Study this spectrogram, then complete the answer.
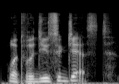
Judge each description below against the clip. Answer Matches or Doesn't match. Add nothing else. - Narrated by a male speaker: Matches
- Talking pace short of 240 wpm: Matches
